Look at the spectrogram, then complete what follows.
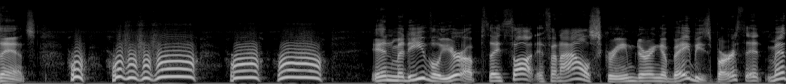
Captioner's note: great horned owl hoot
